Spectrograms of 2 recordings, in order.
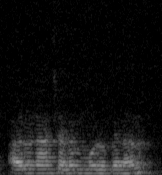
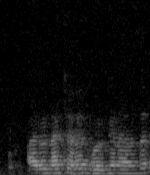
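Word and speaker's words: Arunachalam Muruganantham: point of view, and you've made him portray Arunachalam Muruganan. Have I said it right? Arunachalam Muruganan. Arunachalam Muruganandan.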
